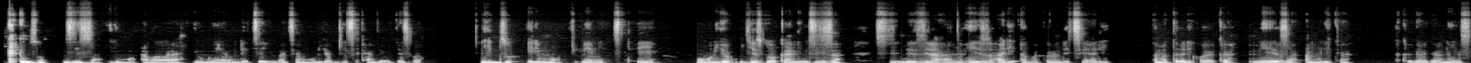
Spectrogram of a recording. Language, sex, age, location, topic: Kinyarwanda, female, 18-24, Huye, health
